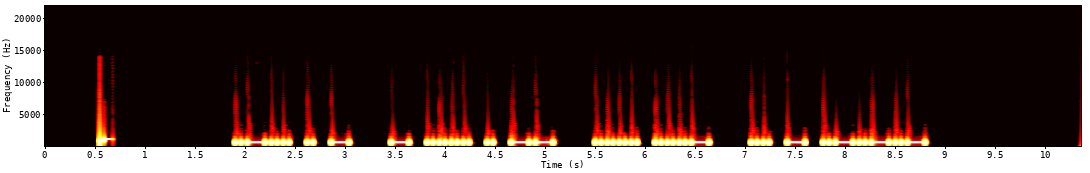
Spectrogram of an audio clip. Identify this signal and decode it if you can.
Morse code, heard as a keyed tone, about 21 wpm, 700 Hz. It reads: LET THEM HV IT.
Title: Sentences from Top 300 Words and Abbreviations 20wpm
